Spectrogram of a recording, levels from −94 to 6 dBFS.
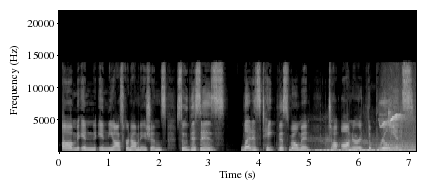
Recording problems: animal sounds; very loud; from 5.5 s on; 3 dB above the speech

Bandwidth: 14 kHz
